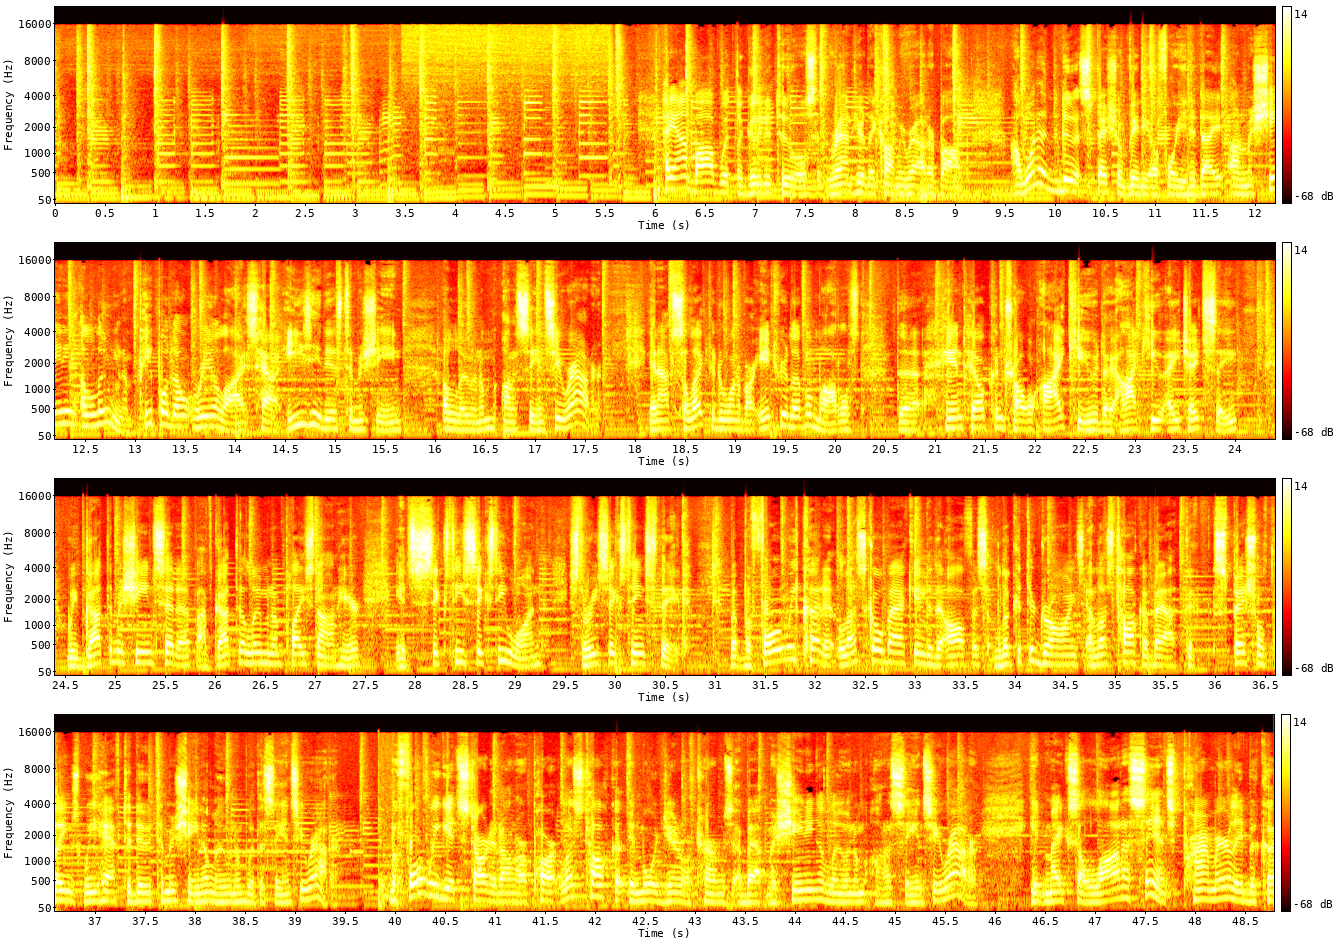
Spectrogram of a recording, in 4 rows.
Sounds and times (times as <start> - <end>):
Music: 0.0 - 48.7
Speech: 6.1 - 48.7.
